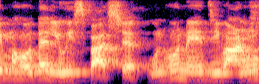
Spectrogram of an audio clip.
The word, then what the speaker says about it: Pasteur: पास्टियर लिखते हैं, बोलते हैं पास्चर। टी यहाँ पे साइलेंट हो जाता है, लेकिन हम लोग इंडियंस हैं, हमें तो स्पेलिंग क्लियर सही से बोलनी चाहिए।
